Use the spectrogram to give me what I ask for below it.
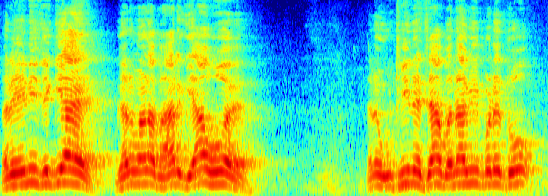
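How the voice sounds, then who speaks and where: High-voiced preacher in an echoey hall. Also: male voice, moderate pace. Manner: storytelling with rhetorical questions. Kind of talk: sermon.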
